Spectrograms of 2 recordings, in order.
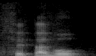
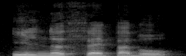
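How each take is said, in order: First: The phrase begins directly with 'fait'. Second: The phrase begins with 'il ne'.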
